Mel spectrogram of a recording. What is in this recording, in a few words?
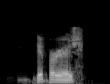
"gibberish", English; nouns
